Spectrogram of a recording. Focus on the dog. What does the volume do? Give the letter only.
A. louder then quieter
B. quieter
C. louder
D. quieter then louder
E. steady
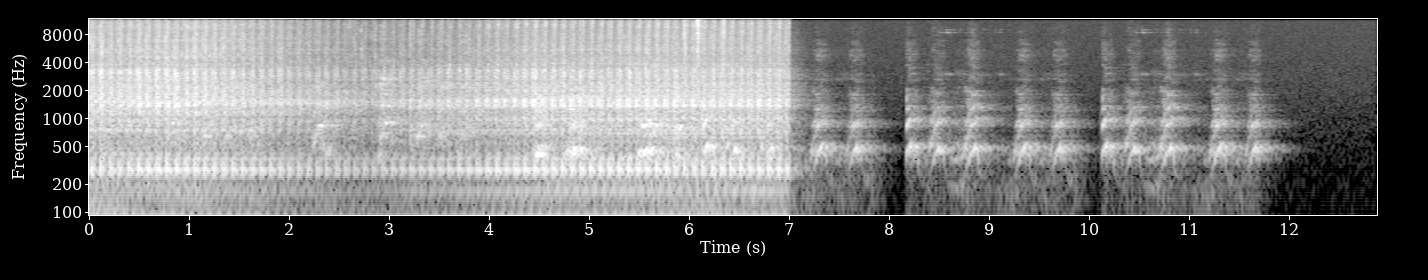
A.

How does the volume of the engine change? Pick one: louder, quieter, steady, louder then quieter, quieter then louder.
quieter then louder.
